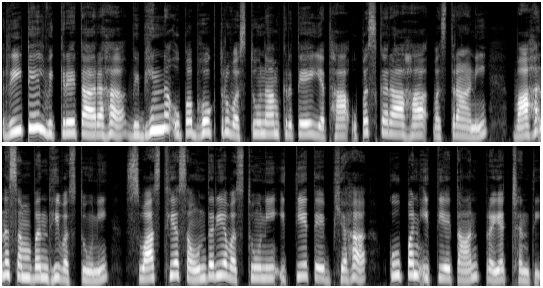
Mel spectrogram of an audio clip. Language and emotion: Sanskrit, neutral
